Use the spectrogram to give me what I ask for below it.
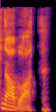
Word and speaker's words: Knoblauch: Knoblauch. – Chris Knoblauch. – I play hockey with a guy named Greg Knoblauch.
